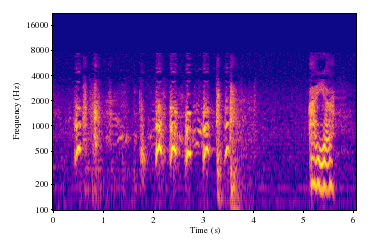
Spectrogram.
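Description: A dog barks in a quick, uneven series of short, yappy barks, then falls quiet before one longer, drawn-out bark. Moderately loud, with no other sounds over it.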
